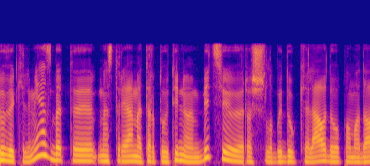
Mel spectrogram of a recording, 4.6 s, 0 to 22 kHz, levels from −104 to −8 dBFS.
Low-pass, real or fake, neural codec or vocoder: 7.2 kHz; real; none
